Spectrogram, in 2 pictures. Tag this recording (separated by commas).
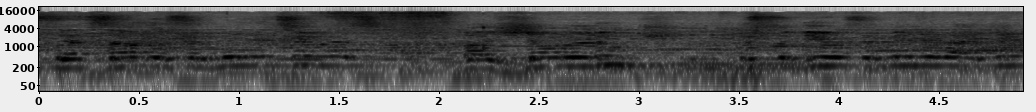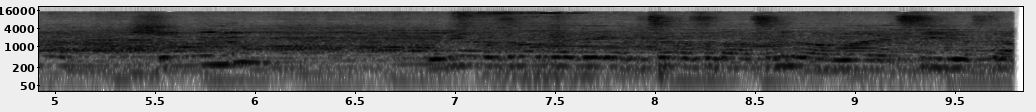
Music, Speech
